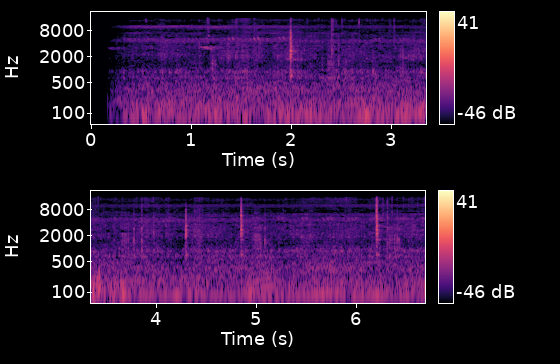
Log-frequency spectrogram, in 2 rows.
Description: Boardman SLS 9.8 Road Bike Weird Noise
